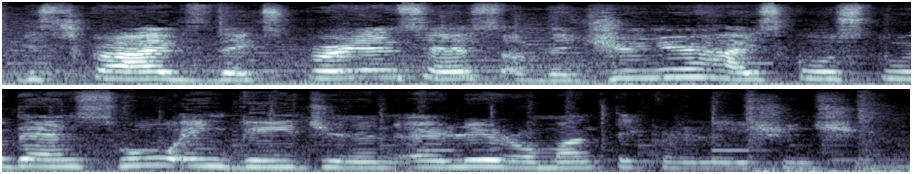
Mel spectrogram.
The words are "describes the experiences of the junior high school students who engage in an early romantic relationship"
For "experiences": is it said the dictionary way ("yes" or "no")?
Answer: no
